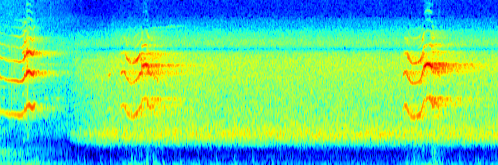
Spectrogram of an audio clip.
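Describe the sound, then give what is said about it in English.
Three sharp, high, nasal contact calls of a tawny owl, the well-known twit, each with a quick hooked pitch shape. The first two come about a second apart and the third follows after a long, quiet gap. “The tawny owl's twit contact call takes a bit of getting used to.”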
